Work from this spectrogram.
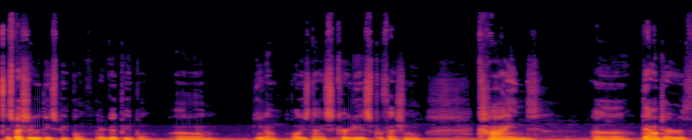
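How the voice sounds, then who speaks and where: A man's very deep, low voice with a dark, mellow tone, fairly even intonation and a moderate pace. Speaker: voice actor. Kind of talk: casual talk to camera.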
